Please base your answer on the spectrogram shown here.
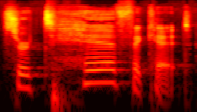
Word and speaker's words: certificate: the syllable stress certification but in this case it's this syllable that has the syllable stress certificate which is right here the Tiff is what you hear certificate certificate certification but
